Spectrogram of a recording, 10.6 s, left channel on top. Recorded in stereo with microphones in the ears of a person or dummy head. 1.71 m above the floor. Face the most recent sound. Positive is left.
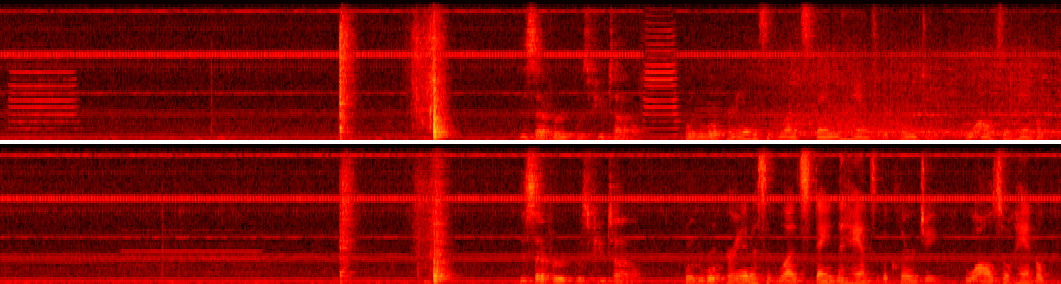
turn(degrees=-65)  # may be behind; listen again after turning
